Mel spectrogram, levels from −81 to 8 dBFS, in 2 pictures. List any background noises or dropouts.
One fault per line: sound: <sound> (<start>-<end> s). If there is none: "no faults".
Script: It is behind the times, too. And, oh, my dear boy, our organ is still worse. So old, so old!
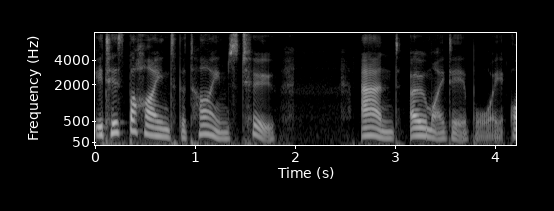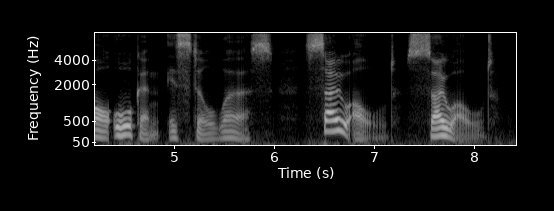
no faults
